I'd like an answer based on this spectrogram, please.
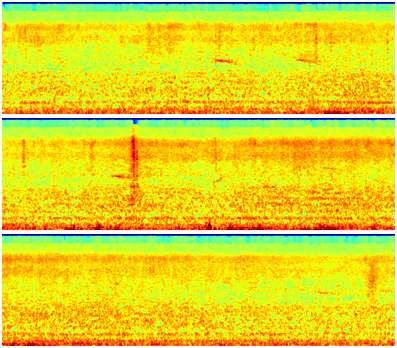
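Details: Continuous low humming drone of honey bees being fed, hungry during cold weather; the buzz swells slightly midway, with faint steady tonal bands and occasional light ticks over the dense murmur.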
